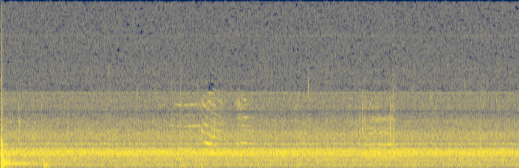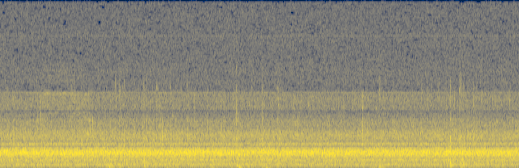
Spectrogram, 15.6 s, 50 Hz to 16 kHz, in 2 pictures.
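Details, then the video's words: Orca calls picked up by the Lime Kiln hydrophone around 2 a.m. in June 2011, pod unknown: a short low tone opens, then high harmonic-rich whistled calls with rising and falling sweeps near three and six seconds over steady underwater hiss. "Orca Calls"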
